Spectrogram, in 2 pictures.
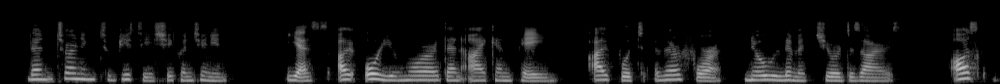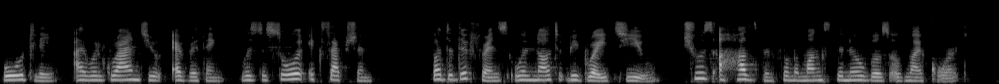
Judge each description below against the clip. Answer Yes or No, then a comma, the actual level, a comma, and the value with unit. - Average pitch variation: Yes, average, 3.3 semitones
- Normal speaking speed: Yes, average, 160 wpm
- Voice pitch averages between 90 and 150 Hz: No, high, 195 Hz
